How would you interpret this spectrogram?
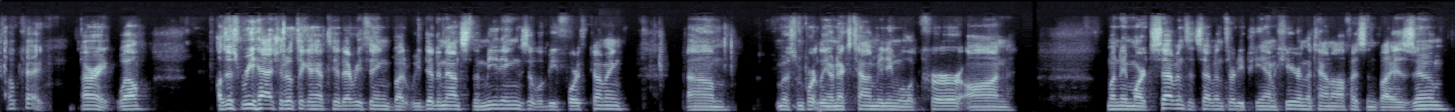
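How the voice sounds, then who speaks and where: A man chairing a town board meeting, running through the minutes and votes in a brisk procedural way with fillers. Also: medium pitch, fairly even intonation.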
